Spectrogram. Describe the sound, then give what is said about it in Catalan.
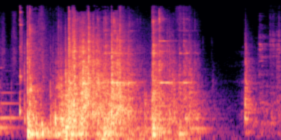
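A bedroom door is eased slowly shut, a long, steady scraping sweep lasting over a second, then a brief pause and a soft thump as it settles closed. No voices. “Fa un cop d'ull al dormitori on dormen els tres, en tanca lentament la porta i va cap a la sala d'estar, amb joguines escampades per tot.”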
